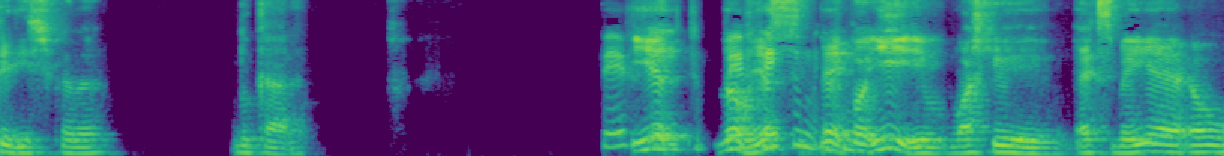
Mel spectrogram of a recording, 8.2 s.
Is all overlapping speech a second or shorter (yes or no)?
no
